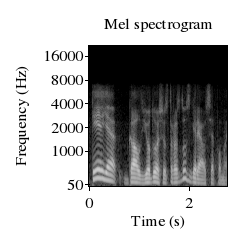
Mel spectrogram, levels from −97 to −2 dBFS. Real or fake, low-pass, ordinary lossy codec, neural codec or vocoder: fake; 7.2 kHz; Opus, 24 kbps; codec, 16 kHz, about 1 kbps, DyCAST, with the encoder's durations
